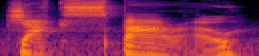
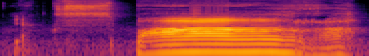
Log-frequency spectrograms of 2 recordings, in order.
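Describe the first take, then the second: First: The name ends with a full 'oh' sound. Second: The name ends with a reduced 'ah' sound.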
